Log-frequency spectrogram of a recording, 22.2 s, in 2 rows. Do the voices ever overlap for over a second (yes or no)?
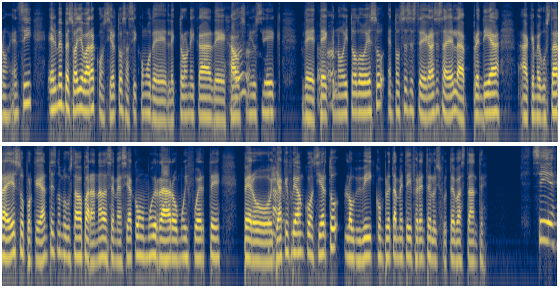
no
